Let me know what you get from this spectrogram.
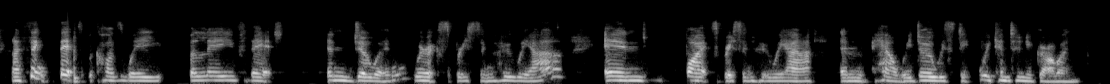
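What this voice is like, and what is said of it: New Zealand accent. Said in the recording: “sounds better with the New Zealand accent too”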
